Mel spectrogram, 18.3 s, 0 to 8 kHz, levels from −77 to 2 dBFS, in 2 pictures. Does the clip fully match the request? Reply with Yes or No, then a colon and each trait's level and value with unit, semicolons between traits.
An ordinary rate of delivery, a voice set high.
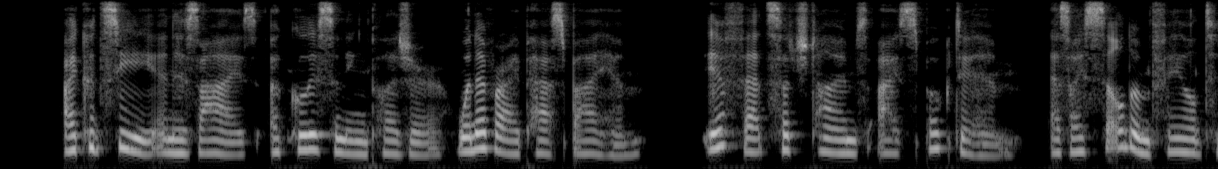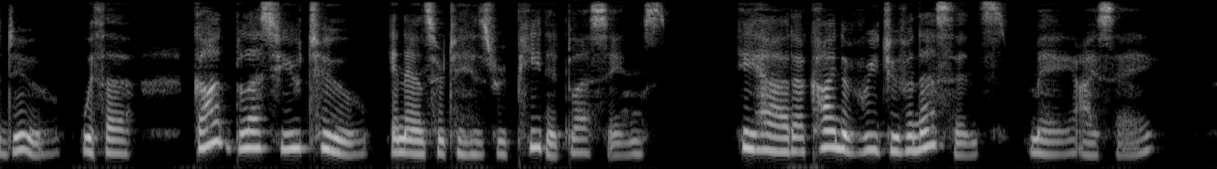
Yes: average, 160 wpm; high, 200 Hz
